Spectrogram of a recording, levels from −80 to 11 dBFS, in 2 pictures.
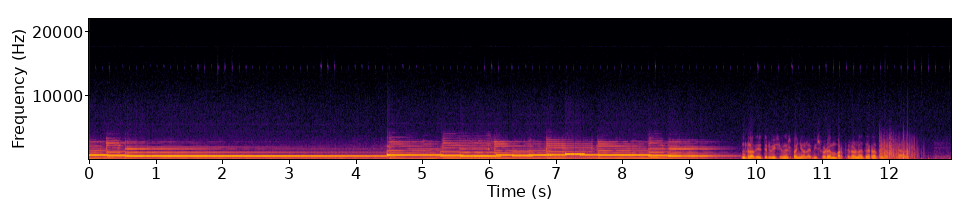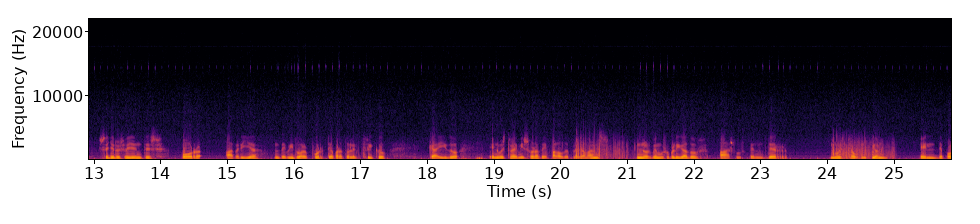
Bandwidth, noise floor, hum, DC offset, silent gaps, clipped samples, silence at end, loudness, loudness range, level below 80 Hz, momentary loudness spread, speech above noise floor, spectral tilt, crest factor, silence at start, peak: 5.8 kHz; -44 dBFS; none; under 0.1%; none; under 0.1%; 0 s; -15 LUFS; 7 LU; -46 dBFS; 11 LU; 27 dB; -9 dB/octave; 14 dB; 0 s; 0 dBFS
